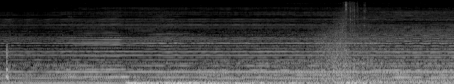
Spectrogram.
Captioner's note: emotional vocalising; Maan sobbing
